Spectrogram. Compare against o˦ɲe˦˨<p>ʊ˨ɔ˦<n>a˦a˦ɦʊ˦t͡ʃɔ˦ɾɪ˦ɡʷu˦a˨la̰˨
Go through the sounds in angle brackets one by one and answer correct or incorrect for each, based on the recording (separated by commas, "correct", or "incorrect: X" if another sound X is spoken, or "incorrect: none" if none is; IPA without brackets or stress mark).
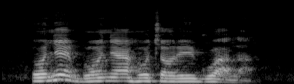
incorrect: b, incorrect: ɲ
